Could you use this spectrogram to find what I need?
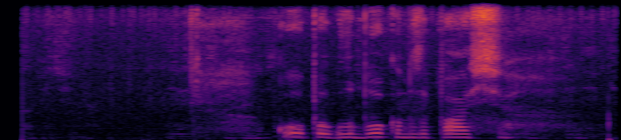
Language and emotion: Russian, sad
